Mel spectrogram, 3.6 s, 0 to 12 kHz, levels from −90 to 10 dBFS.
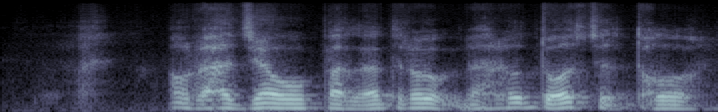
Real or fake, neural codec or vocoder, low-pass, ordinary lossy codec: fake; codec, 16 kHz in and 24 kHz out, 0.6 kbps, FocalCodec, streaming, 4096 codes; 10.8 kHz; AAC, 64 kbps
